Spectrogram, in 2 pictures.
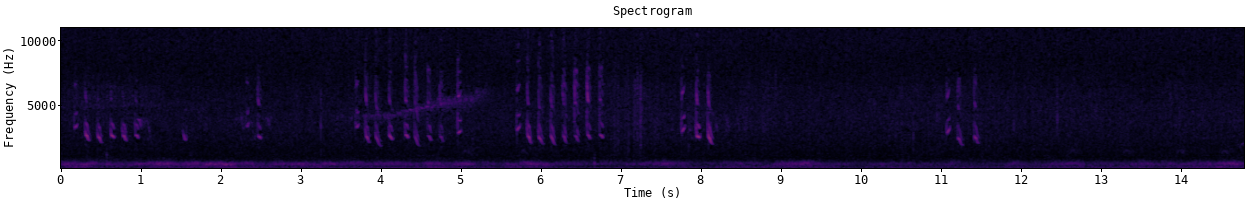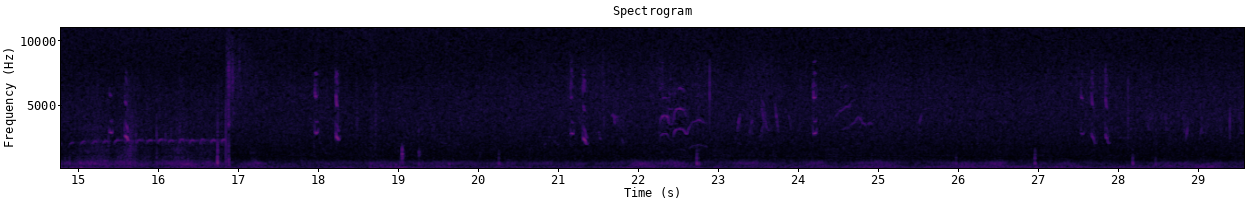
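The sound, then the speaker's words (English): Faint, scattered high chirps and short calls from juvenile and female birds in a tree, heard over a steady low rumble, with a brief thump partway through. No one speaks. “Juveniles and females, the bird in the tree.”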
